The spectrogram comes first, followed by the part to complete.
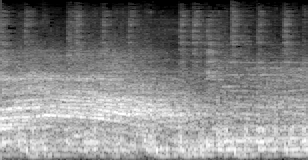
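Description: Live electronic music played on a table of electronic gear: a steady beat with a long, held tone that slides slowly down in pitch over the first second or so.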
